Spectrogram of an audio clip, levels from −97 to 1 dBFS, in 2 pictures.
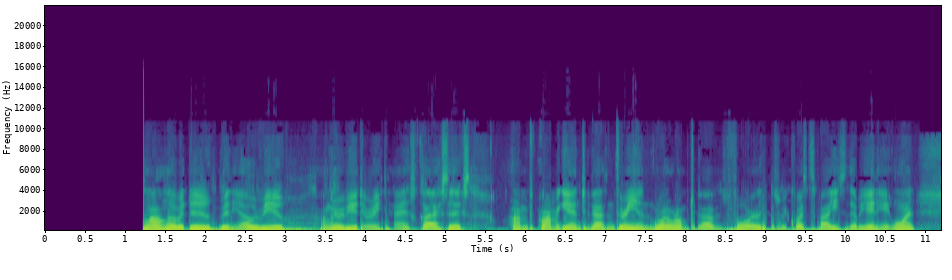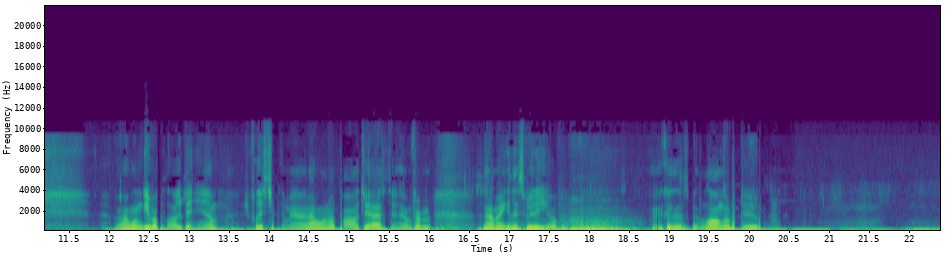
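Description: The audio has a cut-off start. It opens on silence that lasts until 1.23 s. At that point the sound begins abruptly, partway through an event that was already underway, with no natural attack and no fade-in to introduce it. The most direct explanation is that the recording or stream started late, so capture began after the sound had started and its true onset was never captured, leaving only the continuation.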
